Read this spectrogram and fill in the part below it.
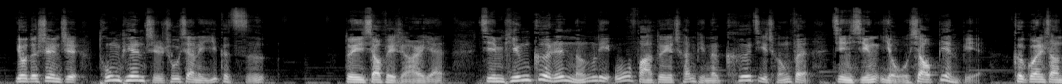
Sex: male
